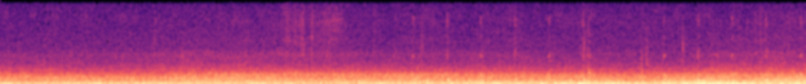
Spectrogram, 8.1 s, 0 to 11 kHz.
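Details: Lada Vesta Cross with AMT 2.0 robot gearbox, fully loaded, over rail crossings and bridge joints; head-mounted action camera. Even road and engine rumble, no knocks or clunks; suspension quiet after shock absorber strut replacement removed the knock.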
